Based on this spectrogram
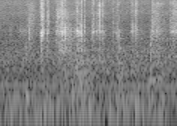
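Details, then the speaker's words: BMW with the wheel removed during a brake job: harsh metallic scraping pulses about five times a second as the rotor is turned by hand. Finding: brake grinding from pads worn to metal. "rotors are not supposed to do this oh my god this is crazy"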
